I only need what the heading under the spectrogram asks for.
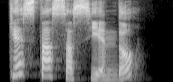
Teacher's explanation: Você também vai conectar as palavras que e estás.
